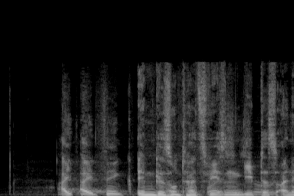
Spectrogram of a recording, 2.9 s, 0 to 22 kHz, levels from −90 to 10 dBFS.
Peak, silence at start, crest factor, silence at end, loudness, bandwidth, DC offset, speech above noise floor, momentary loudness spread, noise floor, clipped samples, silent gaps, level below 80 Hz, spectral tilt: -10 dBFS; 0.6 s; 16 dB; 0 s; -26 LUFS; 15.5 kHz; under 0.1%; 37 dB; 8 LU; -62 dBFS; under 0.1%; none; -64 dBFS; -5.5 dB/octave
